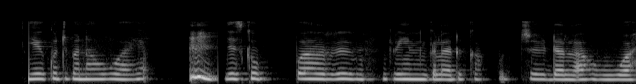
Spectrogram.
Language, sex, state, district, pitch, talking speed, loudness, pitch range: Hindi, female, Maharashtra, Dhule, 245 Hz, 140 wpm, -25 LUFS, 235-255 Hz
